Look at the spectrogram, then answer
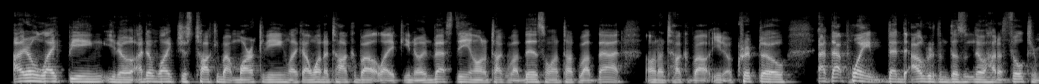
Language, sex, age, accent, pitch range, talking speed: English, male, 20-39, American, 110-135 Hz, 310 wpm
